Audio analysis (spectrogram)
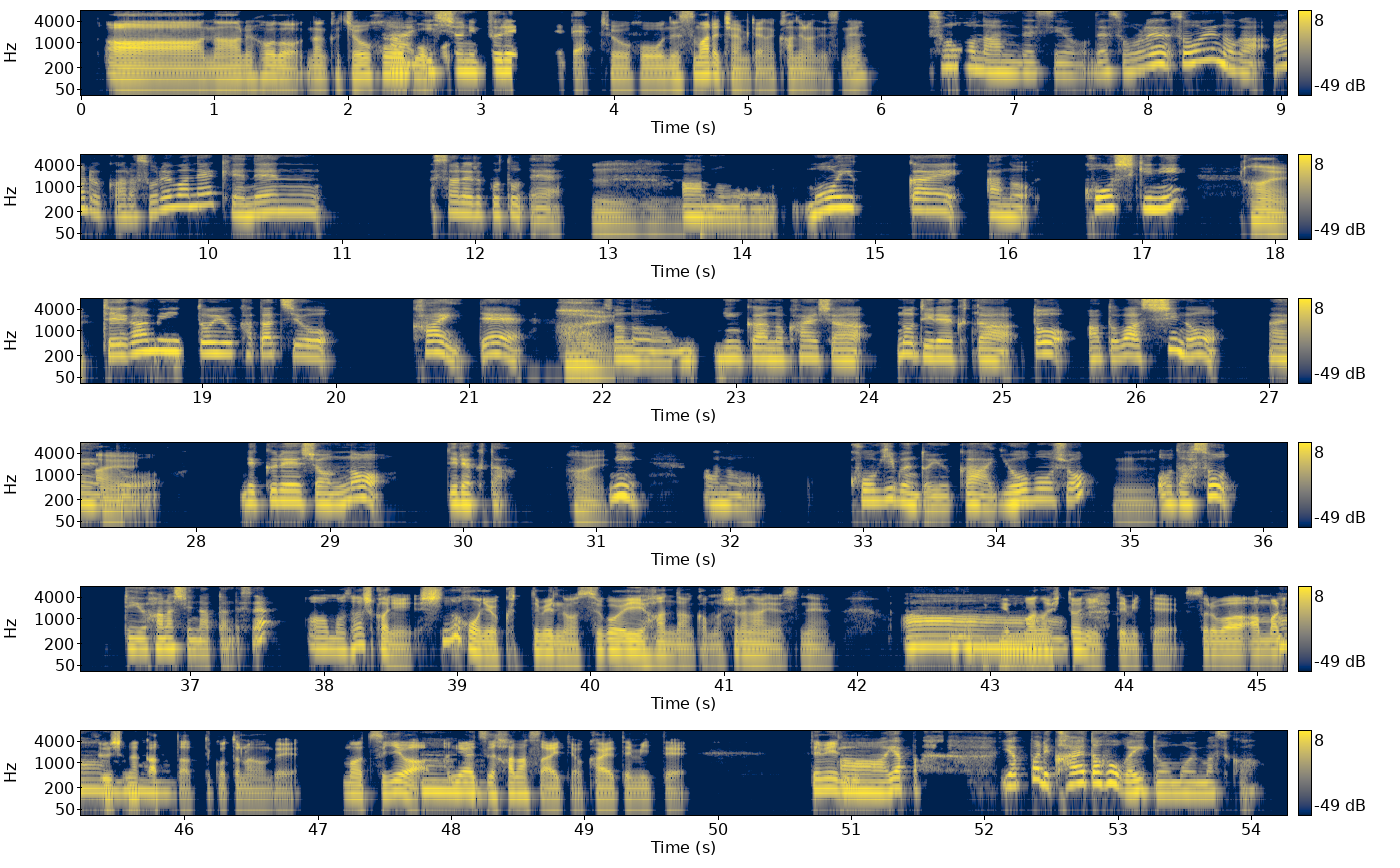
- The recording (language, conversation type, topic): Japanese, advice, 反論すべきか、それとも手放すべきかをどう判断すればよいですか？
- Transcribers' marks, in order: none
